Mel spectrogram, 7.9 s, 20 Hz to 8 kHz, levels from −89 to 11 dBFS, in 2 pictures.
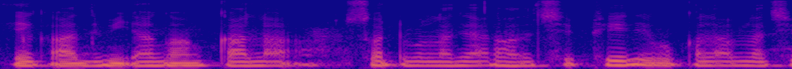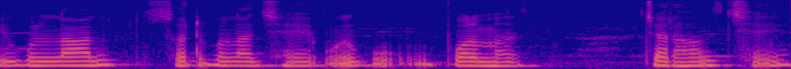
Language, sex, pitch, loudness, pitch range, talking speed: Angika, male, 180 Hz, -34 LUFS, 170-190 Hz, 210 wpm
